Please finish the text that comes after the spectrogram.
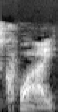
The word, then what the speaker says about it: Quay: He's Key Tolsite, or although I called him Key Tolsite, and he corrected me. It's not Key, it's Quay.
